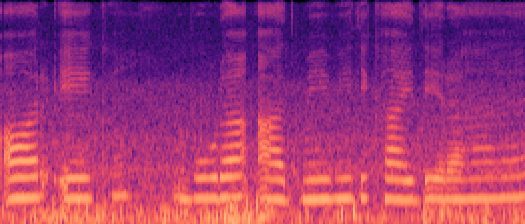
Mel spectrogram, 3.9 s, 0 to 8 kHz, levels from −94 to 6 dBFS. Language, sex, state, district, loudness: Hindi, female, Bihar, Vaishali, -16 LUFS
